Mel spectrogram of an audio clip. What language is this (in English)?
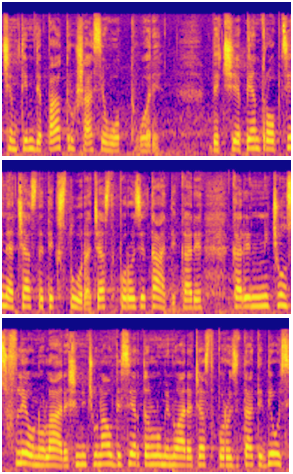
Romanian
